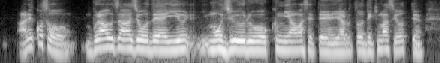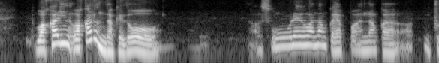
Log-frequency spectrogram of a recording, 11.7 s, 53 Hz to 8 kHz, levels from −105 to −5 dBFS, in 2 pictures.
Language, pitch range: Japanese, 125-165 Hz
